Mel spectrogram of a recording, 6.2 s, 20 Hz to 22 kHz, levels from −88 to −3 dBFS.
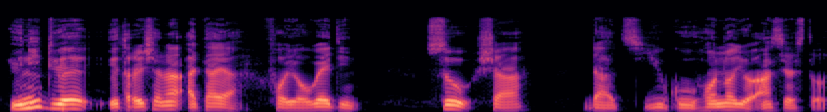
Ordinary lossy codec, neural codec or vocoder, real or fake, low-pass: none; none; real; none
